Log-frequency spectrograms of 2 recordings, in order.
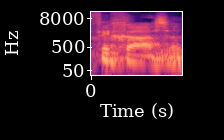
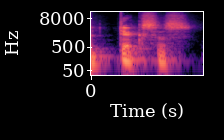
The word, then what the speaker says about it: Texas: Из Техаса, да. – Техас по-английски читается Texas, не Техас, нет.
